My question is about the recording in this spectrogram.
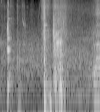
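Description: Rustling and a short metal clatter as a steel jack handle is pulled out of a car's trunk-side jack compartment packed with shredded mouse-nest debris. There is a small click just after the start, then a louder burst of clatter about a second in.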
